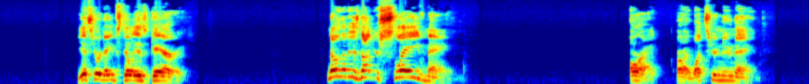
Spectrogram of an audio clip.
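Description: A middle-aged man speaks with animation, close to a microphone, in short bursts.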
